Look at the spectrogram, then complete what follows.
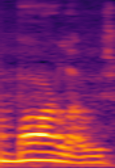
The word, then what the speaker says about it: Barlos: And that is how Barlos was born. The name was not a problem for the people in southern Louisiana because the French Ocadian influence. It is pronounced Barlo.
